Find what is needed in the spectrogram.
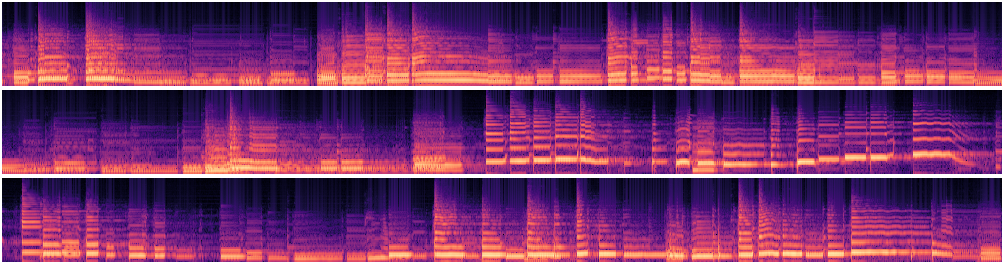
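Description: Laurie Williams Riverwood electric guitar played solo: a run of picked single notes and chords, with notes bent up and down in pitch, mostly in the second half.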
